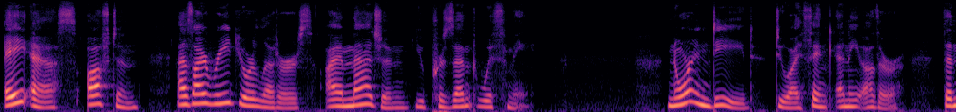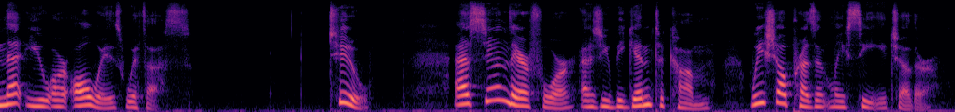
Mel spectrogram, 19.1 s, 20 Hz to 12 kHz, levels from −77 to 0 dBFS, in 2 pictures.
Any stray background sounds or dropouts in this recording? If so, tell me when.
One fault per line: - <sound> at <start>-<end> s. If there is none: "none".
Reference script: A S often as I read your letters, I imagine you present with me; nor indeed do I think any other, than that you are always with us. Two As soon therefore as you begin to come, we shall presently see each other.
none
